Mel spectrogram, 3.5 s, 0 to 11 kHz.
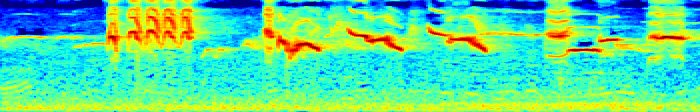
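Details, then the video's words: Oriental magpie-robin (kacer) in lively song: a rapid stuttering burst of high notes, then a sequence of varied whistled slurs and short sweet phrases delivered in quick succession. "Suara Burung Kacer Gacor, Kicauan Terbaik 2021"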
